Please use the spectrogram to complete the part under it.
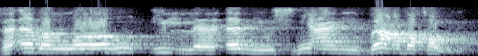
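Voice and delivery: slow formal classical Arabic reading; hadith recitation. A narrator's reading. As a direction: read the text slowly and solemnly. (قراءة الحديث ببطء ووقار)

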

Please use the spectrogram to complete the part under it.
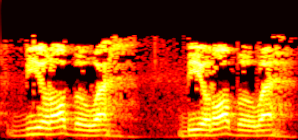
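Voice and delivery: slow بربوة with "a" after the ra, "birabwah"; fatha on ra. Shown as a demonstration. Teacher shows the Hafs reading, بربوة with fatha. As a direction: open the ra of بربوة to "ra". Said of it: "حفص عن عاصم يقرأ بفتح الراء".

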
